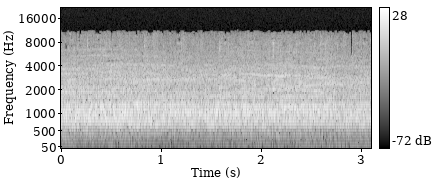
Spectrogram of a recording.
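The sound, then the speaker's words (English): Young pilgrims cheering Pope Benedict XVI at Barangaroo, Sydney, during World Youth Day 2008, a steady, dense roar of crowd noise with no breaks. “and upon arriving, the cheers of the young pilgrims shook the whole city.”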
